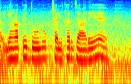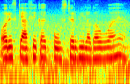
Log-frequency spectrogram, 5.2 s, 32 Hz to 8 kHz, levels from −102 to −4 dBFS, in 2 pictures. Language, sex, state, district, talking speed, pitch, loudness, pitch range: Hindi, female, West Bengal, Kolkata, 205 wpm, 175 Hz, -16 LUFS, 170-185 Hz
